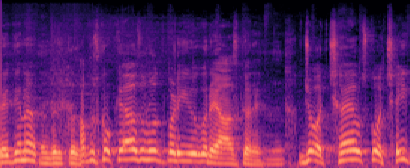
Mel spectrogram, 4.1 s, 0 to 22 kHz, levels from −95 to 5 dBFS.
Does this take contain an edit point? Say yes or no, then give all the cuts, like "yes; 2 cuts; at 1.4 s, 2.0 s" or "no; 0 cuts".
yes; 1 cut; at 2.9 s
